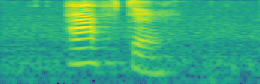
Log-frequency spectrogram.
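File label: "after", Canadian, female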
